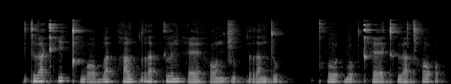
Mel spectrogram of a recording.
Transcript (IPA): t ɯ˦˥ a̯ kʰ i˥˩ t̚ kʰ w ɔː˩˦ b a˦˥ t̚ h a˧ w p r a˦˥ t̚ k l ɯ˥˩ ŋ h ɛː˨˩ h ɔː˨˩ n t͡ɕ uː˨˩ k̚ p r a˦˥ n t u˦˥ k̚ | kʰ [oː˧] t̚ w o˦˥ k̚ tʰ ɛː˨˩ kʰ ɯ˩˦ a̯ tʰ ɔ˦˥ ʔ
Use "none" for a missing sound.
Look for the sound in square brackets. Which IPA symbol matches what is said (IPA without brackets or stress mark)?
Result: oː˨˩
